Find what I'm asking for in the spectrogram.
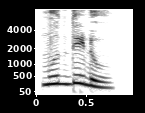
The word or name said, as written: ಮುದ್ದಾಡು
